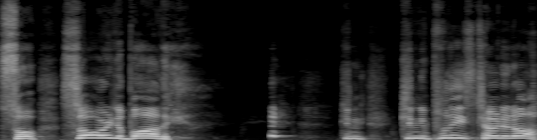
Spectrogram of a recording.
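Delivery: polite put-on British accent. Acting out a polite man asking someone to turn it off, in a British accent. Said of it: "I don't know why I'm in a British accent".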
